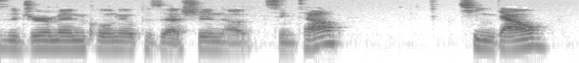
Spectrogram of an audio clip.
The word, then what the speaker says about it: Qingdao: And during World War One of the first things that happens is Japan sieges the German colonial possession of Qingdao, is how it's supposed to be pronounced.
